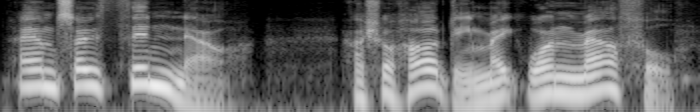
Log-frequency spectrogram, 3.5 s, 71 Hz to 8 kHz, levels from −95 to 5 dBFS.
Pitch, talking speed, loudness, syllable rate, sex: 150 Hz, 190 wpm, -14 LUFS, 4.9 syllables/s, male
